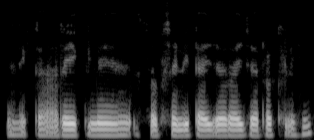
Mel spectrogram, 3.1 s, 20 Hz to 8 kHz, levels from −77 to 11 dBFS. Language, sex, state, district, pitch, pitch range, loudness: Awadhi, male, Chhattisgarh, Balrampur, 125 Hz, 120-125 Hz, -16 LUFS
